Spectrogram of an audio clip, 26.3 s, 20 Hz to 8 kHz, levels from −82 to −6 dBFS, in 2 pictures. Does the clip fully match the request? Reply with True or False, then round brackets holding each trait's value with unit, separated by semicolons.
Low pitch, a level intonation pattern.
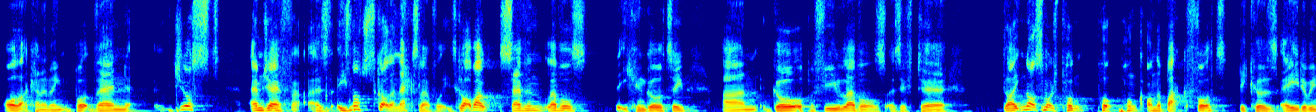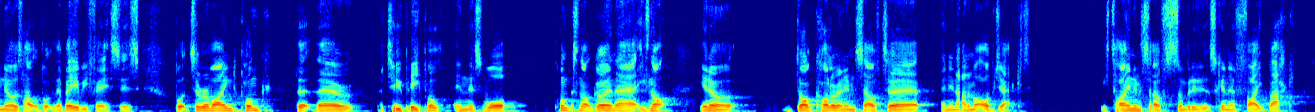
False (125 Hz; 3.4 semitones)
